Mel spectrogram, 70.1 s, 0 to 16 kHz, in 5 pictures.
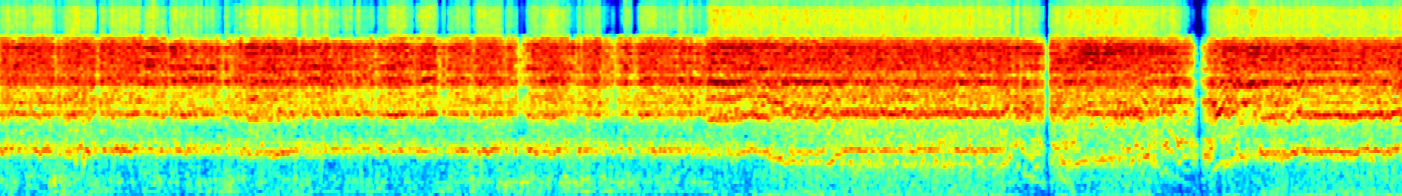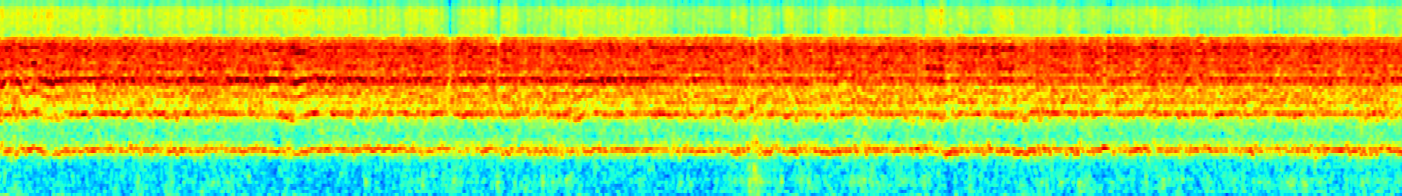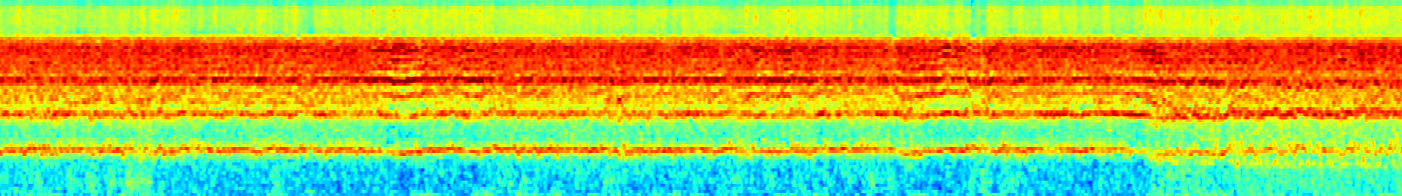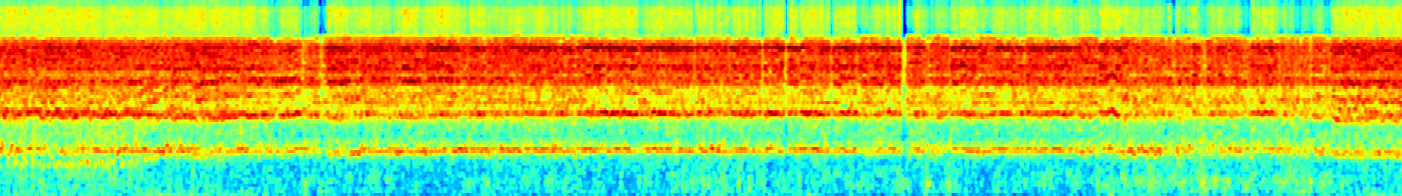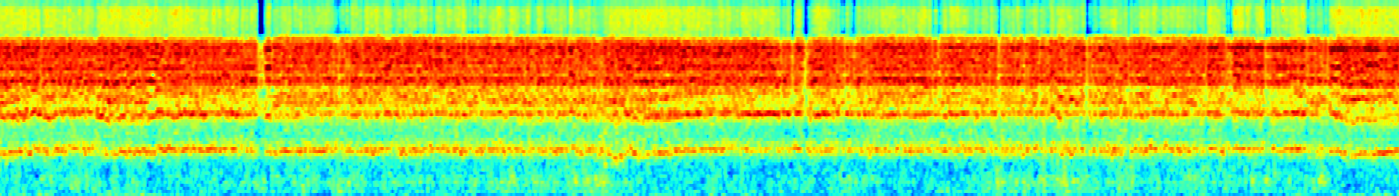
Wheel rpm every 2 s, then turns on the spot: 230, 230, 230, 230, 200, 110, 160, 220, 230, 230, 230, 230, 230, 230, 230, 230, 230, 230, 230, 230, 200, 200, 230, 230, 240, 230, 230, 230, 220, 230, 230, 230, 230, 230, 230.
none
